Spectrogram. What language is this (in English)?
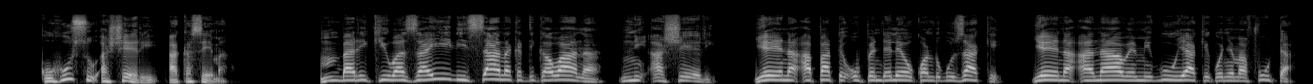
Swahili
